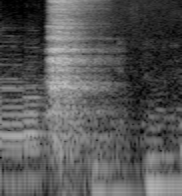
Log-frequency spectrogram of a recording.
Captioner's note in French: Soupir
